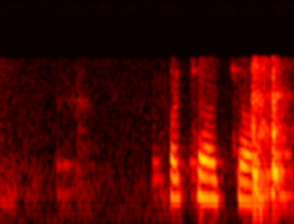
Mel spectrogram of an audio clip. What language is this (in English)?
Punjabi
